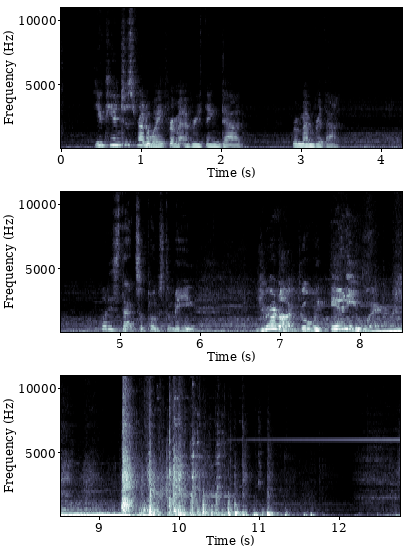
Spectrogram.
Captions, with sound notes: You can’t just run away from everything, dad. Remember that. What is that supposed to mean? You’re not going anywhere! (plate smashing) (ear ringing)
